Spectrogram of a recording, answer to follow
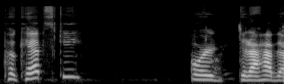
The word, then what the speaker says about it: Poughkeepsie: Yeah, is it pronounced Poughkeepsie?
